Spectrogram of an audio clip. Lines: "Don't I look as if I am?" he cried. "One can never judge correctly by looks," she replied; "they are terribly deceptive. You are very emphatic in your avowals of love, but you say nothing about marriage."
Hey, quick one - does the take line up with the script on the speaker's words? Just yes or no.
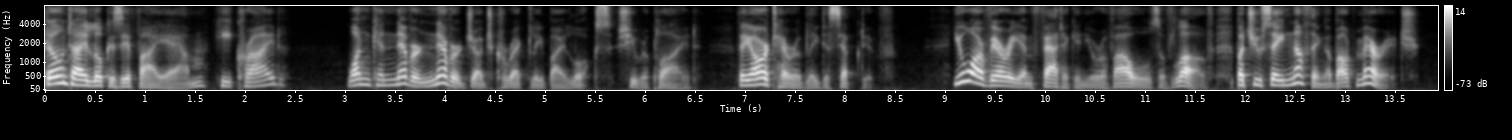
no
